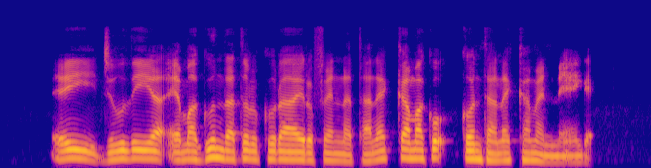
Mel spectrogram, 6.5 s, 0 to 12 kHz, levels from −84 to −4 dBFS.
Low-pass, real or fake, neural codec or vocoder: 7.2 kHz; fake; codec, 16 kHz, 2 kbps, X-Codec, HuBERT features, trained on balanced general audio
